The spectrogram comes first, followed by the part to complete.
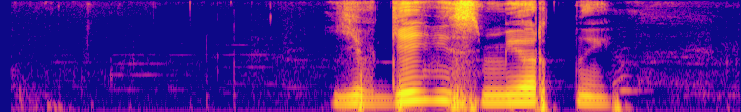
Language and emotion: Russian, neutral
